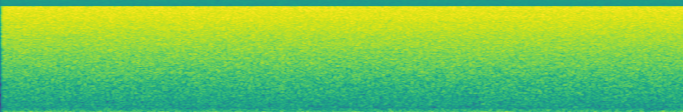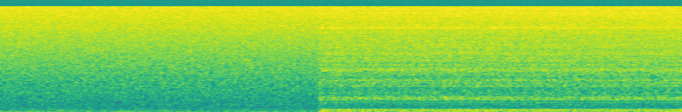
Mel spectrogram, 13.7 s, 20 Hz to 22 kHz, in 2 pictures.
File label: seagate pipeline 500gb 1m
